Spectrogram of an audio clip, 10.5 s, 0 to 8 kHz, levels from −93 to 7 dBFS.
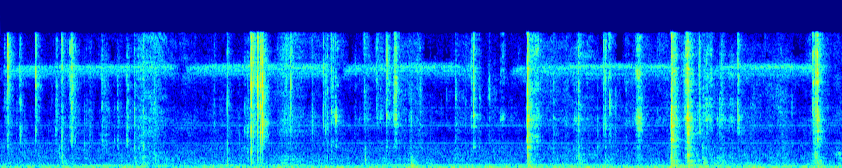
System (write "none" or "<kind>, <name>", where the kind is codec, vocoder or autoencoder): none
